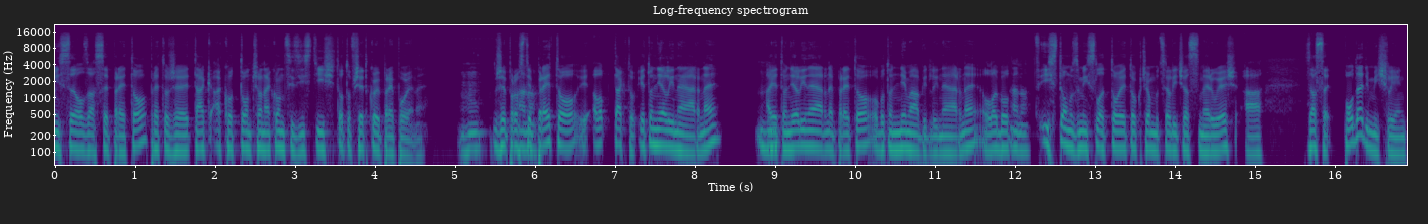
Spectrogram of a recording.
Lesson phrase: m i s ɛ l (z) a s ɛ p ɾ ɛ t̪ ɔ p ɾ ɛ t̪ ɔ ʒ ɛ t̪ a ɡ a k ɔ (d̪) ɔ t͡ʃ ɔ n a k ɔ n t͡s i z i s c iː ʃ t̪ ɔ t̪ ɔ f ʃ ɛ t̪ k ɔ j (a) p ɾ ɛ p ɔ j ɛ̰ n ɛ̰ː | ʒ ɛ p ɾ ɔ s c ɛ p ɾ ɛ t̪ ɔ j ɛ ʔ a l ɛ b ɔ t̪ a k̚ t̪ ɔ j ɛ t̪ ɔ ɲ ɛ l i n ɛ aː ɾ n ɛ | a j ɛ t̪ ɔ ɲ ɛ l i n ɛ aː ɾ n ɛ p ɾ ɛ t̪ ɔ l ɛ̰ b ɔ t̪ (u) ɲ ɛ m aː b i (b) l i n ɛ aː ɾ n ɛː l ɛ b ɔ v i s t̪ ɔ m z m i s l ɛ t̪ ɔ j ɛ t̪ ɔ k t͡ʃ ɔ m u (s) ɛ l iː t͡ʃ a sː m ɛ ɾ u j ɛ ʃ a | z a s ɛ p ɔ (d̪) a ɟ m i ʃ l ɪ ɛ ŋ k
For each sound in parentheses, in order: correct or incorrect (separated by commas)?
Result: correct, incorrect, incorrect, incorrect, incorrect, incorrect, correct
